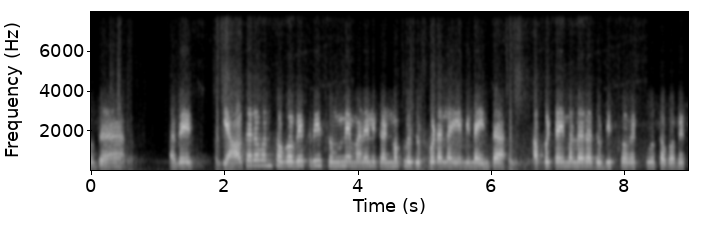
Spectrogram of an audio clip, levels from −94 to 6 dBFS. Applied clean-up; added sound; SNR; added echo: neural separator model SepFormer DNS4.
